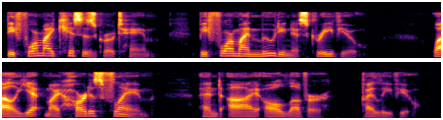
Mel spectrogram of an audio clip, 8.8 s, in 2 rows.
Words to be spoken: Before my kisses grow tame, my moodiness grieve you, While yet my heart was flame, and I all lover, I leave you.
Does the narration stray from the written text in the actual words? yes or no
yes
